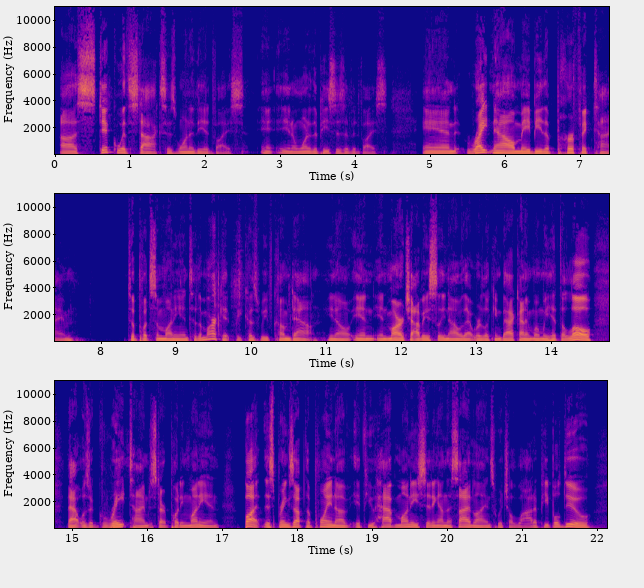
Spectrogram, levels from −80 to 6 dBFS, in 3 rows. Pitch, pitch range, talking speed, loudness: 115 Hz, 105-130 Hz, 230 wpm, -27 LUFS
